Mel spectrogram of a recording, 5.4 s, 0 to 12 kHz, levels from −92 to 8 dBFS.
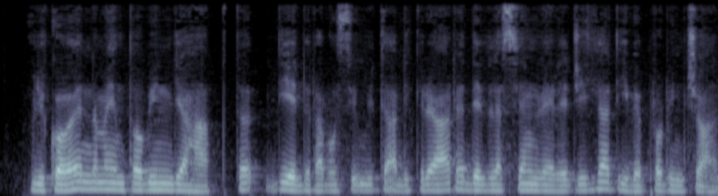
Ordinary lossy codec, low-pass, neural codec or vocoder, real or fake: MP3, 96 kbps; 10.8 kHz; codec, 24 kHz, 0.9 kbps, WavTokenizer, medium speech release version 1; fake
